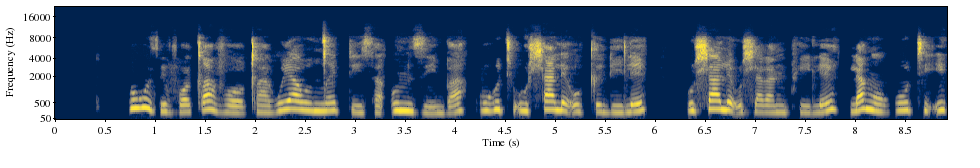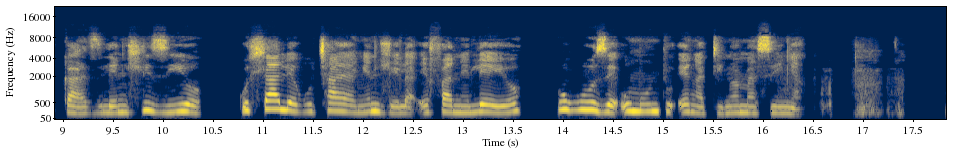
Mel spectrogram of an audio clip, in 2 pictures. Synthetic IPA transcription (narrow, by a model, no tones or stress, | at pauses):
uɣuzivɔǁavɔǁaɣujaɣuŋ͡ǀed̥ʱisaʔum̩zimbʱauɣutʰiuɬalɛuǃiliːlɛ | uɬalɛuɬaɣanipʰilɛlaŋoɣutʰiʔiɡ̥ʱazilenɬizijɔ | ɣuɬalɛɣut͡ʃʼʰajaŋɛnd͡ɮʱɛlaʔɛfanɛlɛjɔ | uɣuzɛʔumuntʼuʔɛŋad̥ʱinwamasiːɲa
